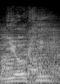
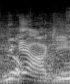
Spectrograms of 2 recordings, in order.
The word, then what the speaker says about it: gnocchi: The gnocchi. Hey, now you gotta say it right. How do you say it? Yeah. Gnocchi.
